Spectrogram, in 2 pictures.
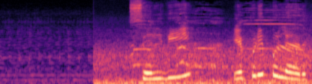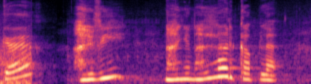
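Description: A young woman talks cheerfully into a phone, close by.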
